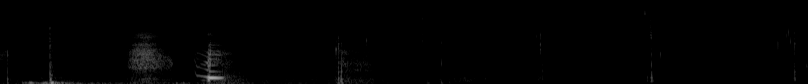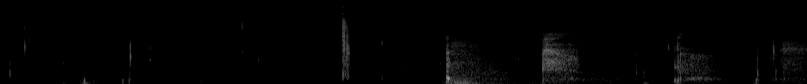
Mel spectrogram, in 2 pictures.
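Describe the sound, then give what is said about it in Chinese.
Wet mouth sounds of nibbling and biting on an ear come in several soft bursts with small clicks and breaths, separated by quiet pauses, with a denser cluster near the end. “而且，弟弟啊，你的耳朵好红啊，好可爱啊，好想咬一口。”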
